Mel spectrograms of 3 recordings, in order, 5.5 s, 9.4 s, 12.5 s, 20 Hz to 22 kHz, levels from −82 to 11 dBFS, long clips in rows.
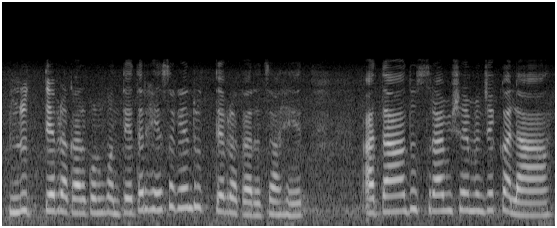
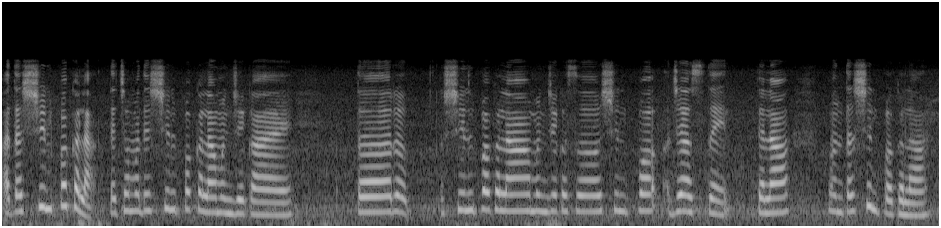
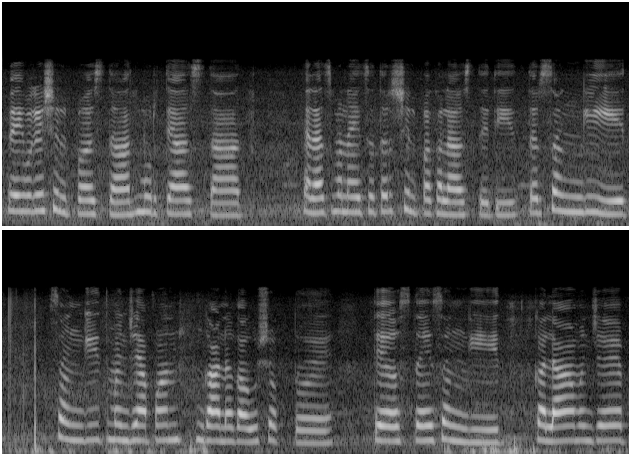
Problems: none marked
